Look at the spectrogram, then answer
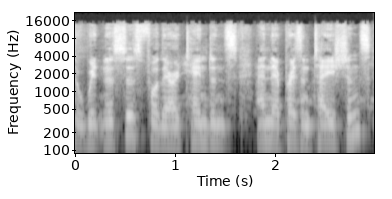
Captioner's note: speaking French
